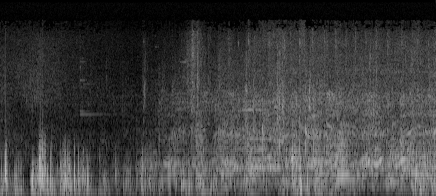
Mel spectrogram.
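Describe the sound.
Strong wind buffets the microphone with a constant low roar and gusty rumble, close and loud, while a man talks over it throughout.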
